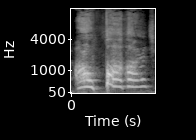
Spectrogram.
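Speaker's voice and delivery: loud, high-pitched awed exclamation; shocked outburst. Retold or imitated. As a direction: re-enact being blown away, loud and high. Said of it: "I was like".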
